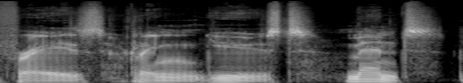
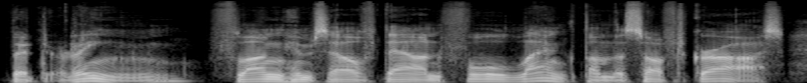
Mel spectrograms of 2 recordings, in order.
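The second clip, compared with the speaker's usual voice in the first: ordinary delivery, nothing marked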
